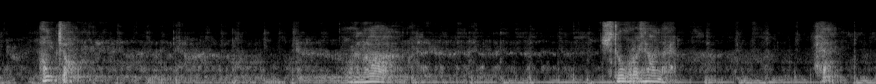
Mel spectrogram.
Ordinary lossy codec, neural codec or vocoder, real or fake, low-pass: none; codec, 16 kHz, 4.8 kbps, FACodec; fake; none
